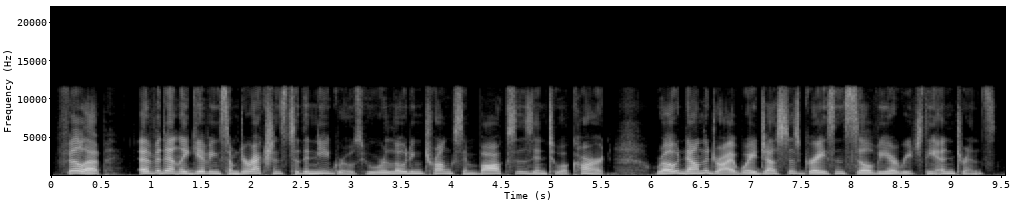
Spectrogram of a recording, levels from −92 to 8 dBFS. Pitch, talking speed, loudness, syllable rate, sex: 230 Hz, 180 wpm, -19 LUFS, 5.6 syllables/s, female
